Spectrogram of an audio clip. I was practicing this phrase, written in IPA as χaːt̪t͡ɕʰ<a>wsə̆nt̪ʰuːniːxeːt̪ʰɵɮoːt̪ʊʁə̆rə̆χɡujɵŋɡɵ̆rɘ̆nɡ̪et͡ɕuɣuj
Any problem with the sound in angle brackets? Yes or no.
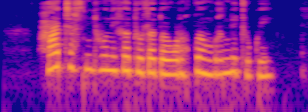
no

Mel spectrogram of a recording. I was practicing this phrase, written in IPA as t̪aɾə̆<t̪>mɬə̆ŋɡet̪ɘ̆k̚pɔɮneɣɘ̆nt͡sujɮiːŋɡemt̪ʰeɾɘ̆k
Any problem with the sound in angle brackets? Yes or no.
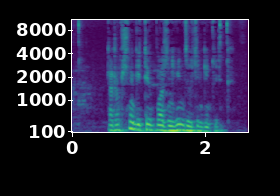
yes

